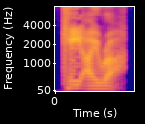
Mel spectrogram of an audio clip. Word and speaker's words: Kaira: Kaira is the word for those of third degree which they pronounce kra.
